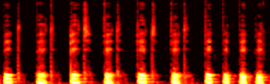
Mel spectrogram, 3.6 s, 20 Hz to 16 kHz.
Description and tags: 8bit8beat
Saying "bit" in a beat, arranged in Audacity, recorded with a Zoom H2.
beatbox, language, male, speaking, voice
